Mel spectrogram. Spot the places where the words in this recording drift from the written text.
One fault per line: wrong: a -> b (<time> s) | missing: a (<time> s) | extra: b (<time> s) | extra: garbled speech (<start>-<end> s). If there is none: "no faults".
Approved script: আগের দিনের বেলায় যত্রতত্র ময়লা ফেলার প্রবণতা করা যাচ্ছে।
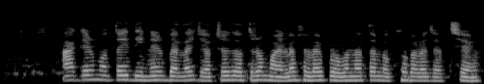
extra: মতোই (1.0 s)
extra: লক্ষ (3.8 s)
